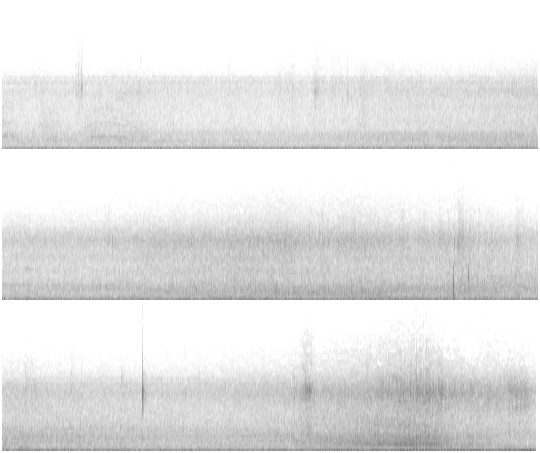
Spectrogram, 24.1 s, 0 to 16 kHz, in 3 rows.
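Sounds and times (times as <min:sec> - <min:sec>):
hiss: 0:20.4 - 0:21.0.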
